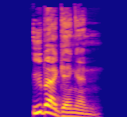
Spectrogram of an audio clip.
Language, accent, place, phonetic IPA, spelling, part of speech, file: German, Germany, Berlin, [ˈyːbɐˌɡɛŋən], Übergängen, noun, De-Übergängen.ogg
- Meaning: dative plural of Übergang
